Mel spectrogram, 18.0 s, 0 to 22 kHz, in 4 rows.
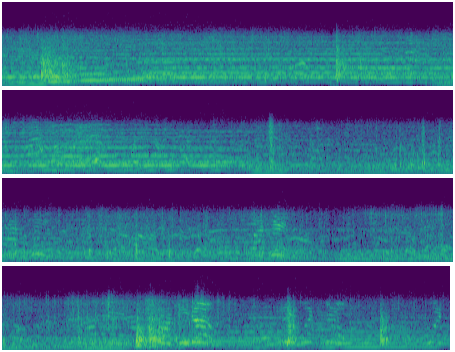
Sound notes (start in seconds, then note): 11.9 guerrillas talking excitedly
